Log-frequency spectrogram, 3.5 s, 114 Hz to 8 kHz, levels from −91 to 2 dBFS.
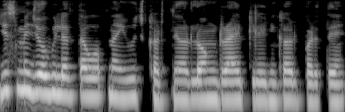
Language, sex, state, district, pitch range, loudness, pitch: Hindi, female, Bihar, Lakhisarai, 180-205 Hz, -24 LUFS, 185 Hz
